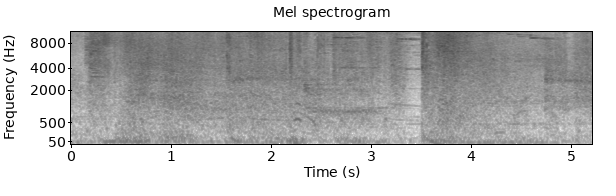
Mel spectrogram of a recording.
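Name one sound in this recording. Spell effects crackle and clash during a fight in a video game.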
